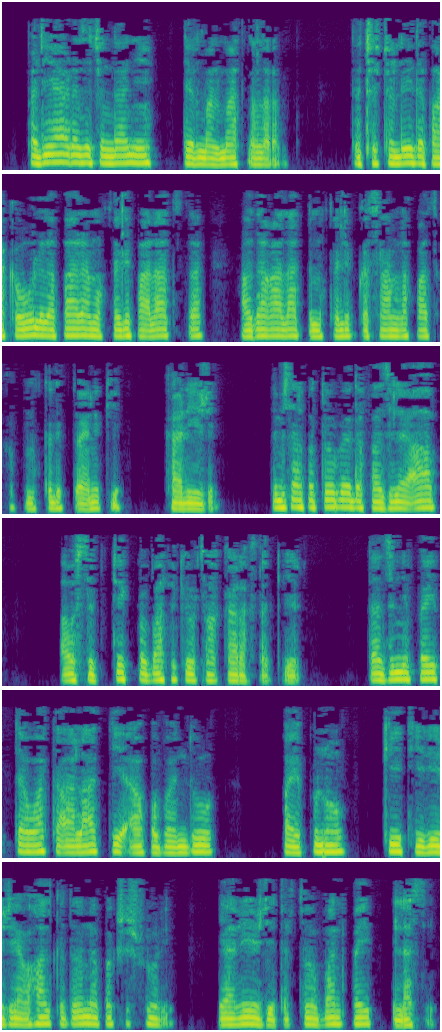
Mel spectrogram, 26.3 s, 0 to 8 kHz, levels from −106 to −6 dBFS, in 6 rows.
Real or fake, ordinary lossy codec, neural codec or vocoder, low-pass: fake; MP3, 24 kbps; vocoder, 44.1 kHz, 80 mel bands, Vocos; 7.2 kHz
